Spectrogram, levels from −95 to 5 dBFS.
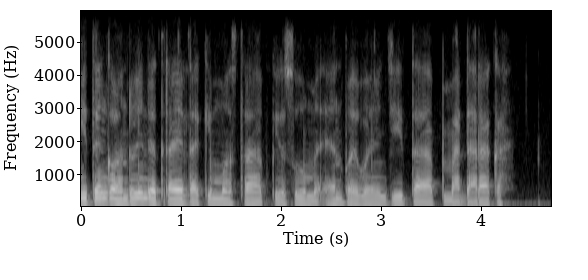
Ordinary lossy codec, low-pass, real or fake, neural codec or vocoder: Opus, 32 kbps; 5.4 kHz; real; none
